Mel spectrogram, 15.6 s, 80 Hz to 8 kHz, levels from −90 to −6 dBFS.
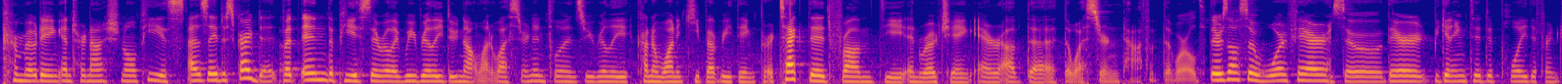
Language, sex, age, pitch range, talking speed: English, female, 10-29, 180-210 Hz, 195 wpm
